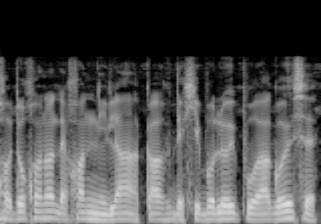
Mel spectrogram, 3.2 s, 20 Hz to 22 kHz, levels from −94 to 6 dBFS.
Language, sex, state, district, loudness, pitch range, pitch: Assamese, male, Assam, Sonitpur, -14 LUFS, 105-120 Hz, 110 Hz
